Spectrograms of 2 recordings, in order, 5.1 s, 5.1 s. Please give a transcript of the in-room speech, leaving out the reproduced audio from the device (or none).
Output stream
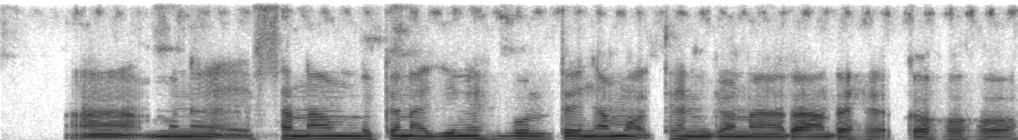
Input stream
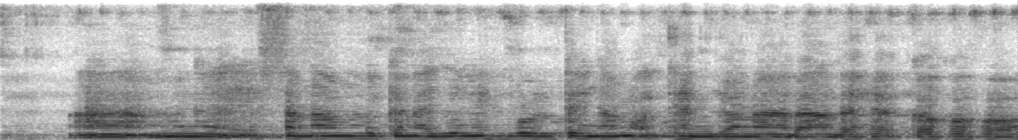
none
